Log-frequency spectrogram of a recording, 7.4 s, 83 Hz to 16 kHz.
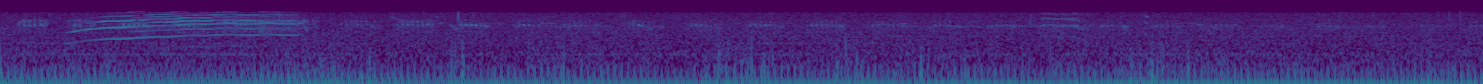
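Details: Atlantic puffin in a nesting burrow at Seal Island National Wildlife Refuge, Maine, 17 July 2018, afternoon, burrow camera: one steeply rising, harmonic wail lasting just over a second, then faint repeated soft notes and a few clicks against continuous low hum.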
